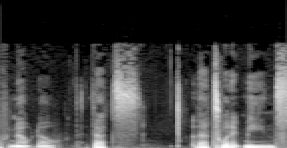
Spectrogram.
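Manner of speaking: aside to herself. Retelling how a woman reacted to a man's explanation: imitating someone speaking quietly to herself. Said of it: "says quietly to herself".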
